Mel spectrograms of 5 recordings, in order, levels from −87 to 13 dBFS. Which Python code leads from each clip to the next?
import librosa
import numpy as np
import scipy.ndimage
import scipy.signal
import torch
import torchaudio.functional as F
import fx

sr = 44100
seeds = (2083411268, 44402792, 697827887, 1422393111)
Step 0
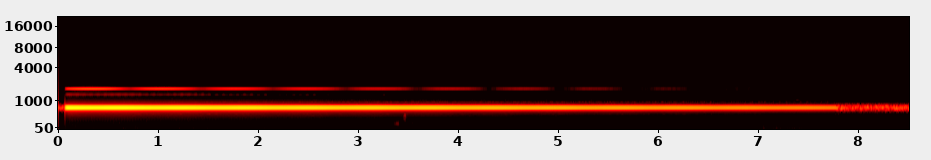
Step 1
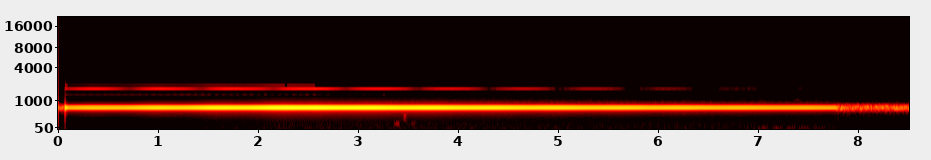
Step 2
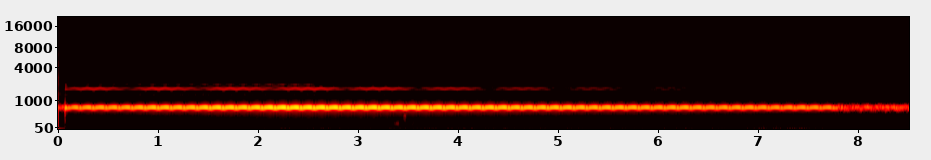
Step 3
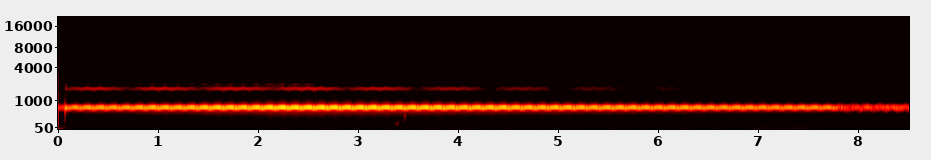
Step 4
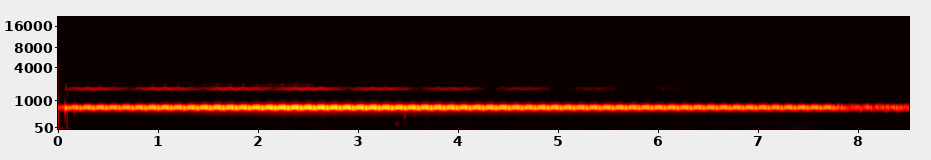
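

y1 = fx.peak_eq(x, sr, hz=1200.0, db=-5.5, octaves=1.7)
y1 = fx.over_compress(y1, sr, threshold_db=-26.0, ratio=-0.5)
y1 = y1 * librosa.db_to_amplitude(8.0)
y2 = fx.vibrato(y1, sr, rate_hz=7.7, depth_cents=41.0)
y2 = fx.comb_fb(y2, sr, f0_hz=700.0, decay_s=0.37, harmonics='all', damping=0.0, mix_pct=70)
y3 = y2
y4 = y3 + 10.0 ** (-12.5 / 20.0) * np.pad(y3, (int(92 * sr / 1000.0), 0))[:len(y3)]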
